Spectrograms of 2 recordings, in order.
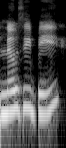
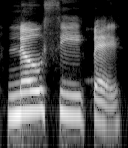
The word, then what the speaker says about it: Nosy Be: Oh, is it Nosy B? No. Okay, I wrote it down phonetically. No bay. No bay. I got it right.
